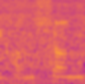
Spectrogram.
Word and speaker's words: Hang Seng: In Mandarin it would be Hang Sheng, but the robotizations here are based on Cantonese.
